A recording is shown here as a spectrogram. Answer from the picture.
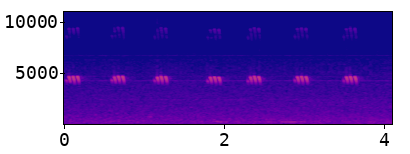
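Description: A cricket chirping steadily: short, high trills about twice a second over faint background hiss.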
